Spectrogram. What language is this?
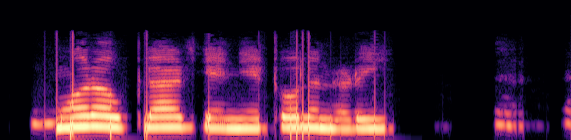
Pashto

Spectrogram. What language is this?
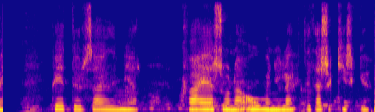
Icelandic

